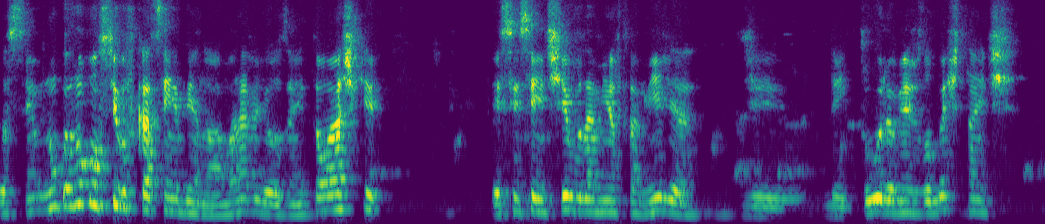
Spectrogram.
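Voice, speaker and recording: This man's pitch sits fairly high. He speaks at a very fast pace. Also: lively intonation. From Brazil, Rio de Janeiro. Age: 30s. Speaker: author and journalist. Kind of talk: interview conversation.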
